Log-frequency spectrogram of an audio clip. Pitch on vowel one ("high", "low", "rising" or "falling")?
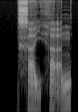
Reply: low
